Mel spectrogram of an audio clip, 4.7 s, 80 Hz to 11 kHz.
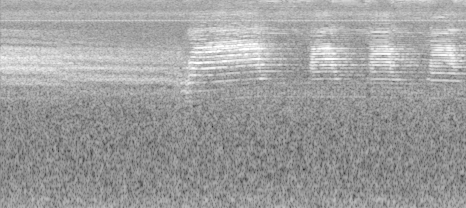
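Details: Robust cicada recorded on 24 July 2016, a steady high buzzing hum that breaks into loud pulsed bursts after about two seconds, repeated roughly every half second over a constant high background drone.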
